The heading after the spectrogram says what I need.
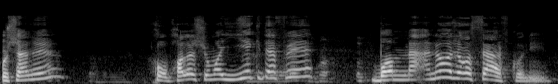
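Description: A woman's voice: on the high side, big pitch swings, vocal fry. A woman teaching an Arabic grammar class, patiently explaining step by step with examples. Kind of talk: online class, explaining verb conjugation.

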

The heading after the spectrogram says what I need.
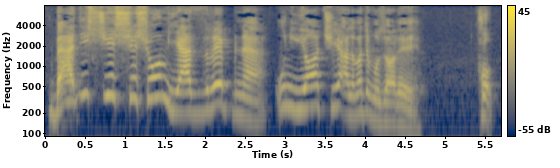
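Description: Animated, gravelly-voiced grammar teacher. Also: medium pitch. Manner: questioning, drawn-out explaining. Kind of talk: classroom grammar lesson.

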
